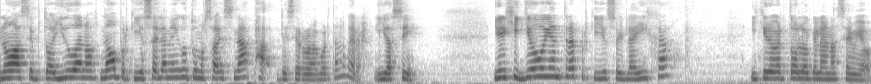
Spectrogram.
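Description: A woman speaks at a very fast pace with a Chilean accent. Her pitch is fairly high, with ordinary pitch variation. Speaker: vlogger. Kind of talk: vlog storytelling. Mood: upset, telling bad experience. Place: home room. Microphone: phone near.

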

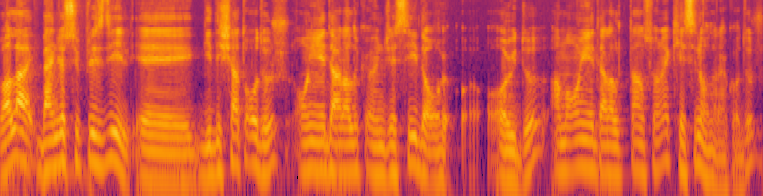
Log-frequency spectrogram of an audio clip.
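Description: Lively intonation from a man at a fairly low pitch, a moderate pace and hardly any pauses. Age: 40s. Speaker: gynecologist and mayoral candidate; candidate. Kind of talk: interview. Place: studio. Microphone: lapel.

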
